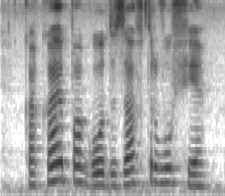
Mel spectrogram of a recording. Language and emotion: Russian, neutral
